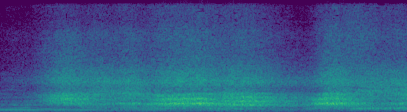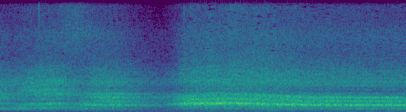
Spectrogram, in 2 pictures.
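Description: A large concert crowd singing a song back in unison, thousands of voices blending into one mass. It fades in at the start and swells with each sung phrase, holding a longer line near the end.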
